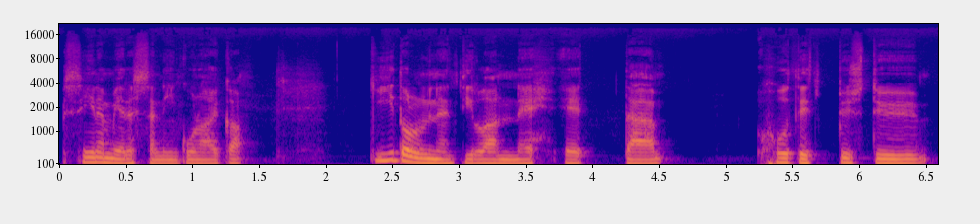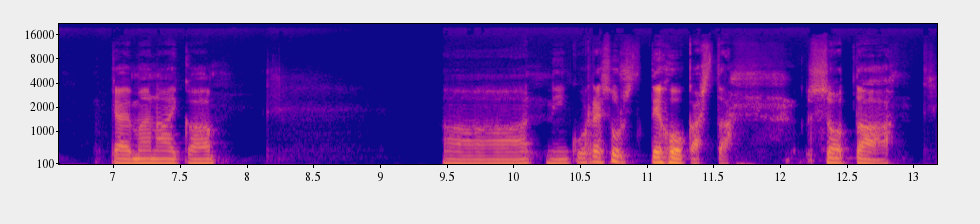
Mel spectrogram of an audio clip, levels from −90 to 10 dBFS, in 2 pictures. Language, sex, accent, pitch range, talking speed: Finnish, male, native, 110-130 Hz, 75 wpm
